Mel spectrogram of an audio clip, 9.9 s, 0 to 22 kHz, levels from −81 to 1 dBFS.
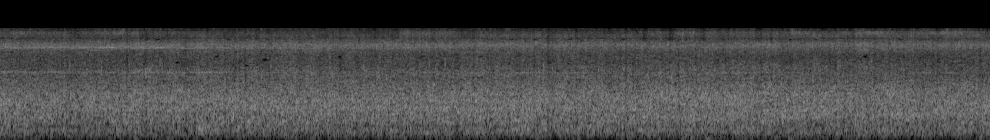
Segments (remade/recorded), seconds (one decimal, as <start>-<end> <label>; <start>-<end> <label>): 0.0-4.0 recorded; 4.0-4.6 remade; 4.6-6.4 recorded; 6.4-7.8 remade; 7.8-9.9 recorded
